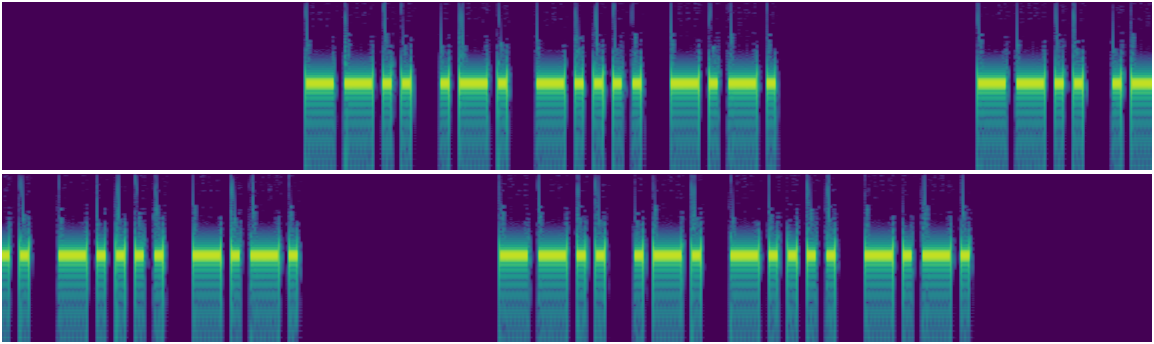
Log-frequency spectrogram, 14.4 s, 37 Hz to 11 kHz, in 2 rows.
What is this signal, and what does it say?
Morse code, heard as a keyed tone, about 21 wpm, 700 Hz. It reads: ZR6C ZR6C ZR6C
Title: DXCC-100 Call Signs - 4 Characters - Repeated 3x - 20wpm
